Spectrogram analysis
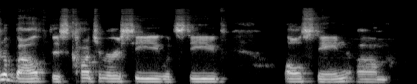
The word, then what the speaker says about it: Osteen: this controversy would Steve Alstine some people pronounce his last name Osteen I don't know when it became Osteen I was called them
